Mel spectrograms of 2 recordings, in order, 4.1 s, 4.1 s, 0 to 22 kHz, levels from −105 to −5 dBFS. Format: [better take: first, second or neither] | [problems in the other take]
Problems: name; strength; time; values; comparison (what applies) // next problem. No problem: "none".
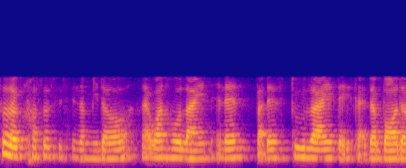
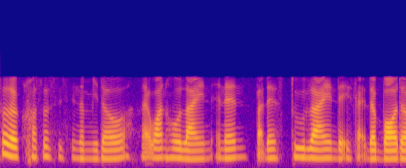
second | room echo; dies away in 0.3 s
